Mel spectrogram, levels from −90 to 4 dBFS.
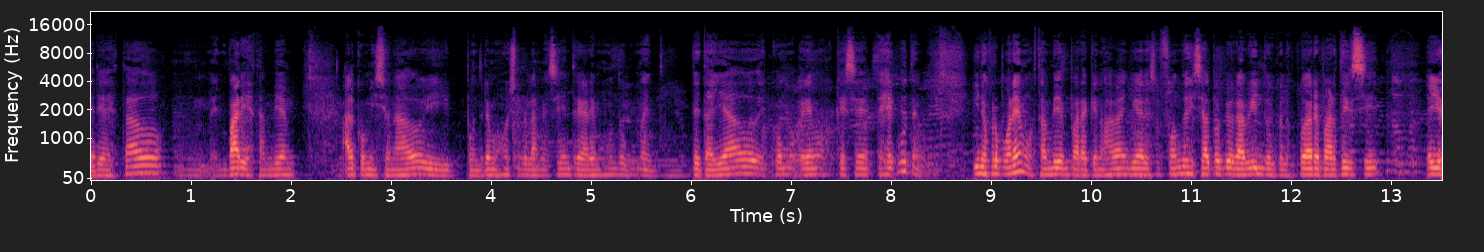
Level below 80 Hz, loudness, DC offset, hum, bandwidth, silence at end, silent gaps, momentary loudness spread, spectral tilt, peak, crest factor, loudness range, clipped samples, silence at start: -58 dBFS; -27 LUFS; under 0.1%; none; 14.5 kHz; 0 s; none; 14 LU; -5.5 dB/octave; -6 dBFS; 20 dB; 5 LU; under 0.1%; 0 s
